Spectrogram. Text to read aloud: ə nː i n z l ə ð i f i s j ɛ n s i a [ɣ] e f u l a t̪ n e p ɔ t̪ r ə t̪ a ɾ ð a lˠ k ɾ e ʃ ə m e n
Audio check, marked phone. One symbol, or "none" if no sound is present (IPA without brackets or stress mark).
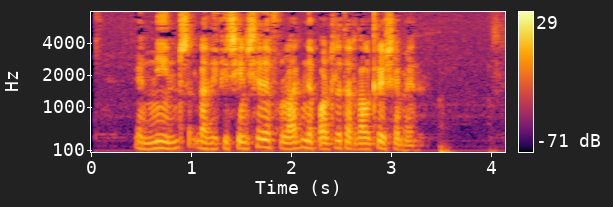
ð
